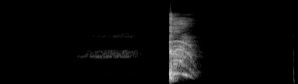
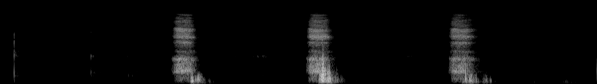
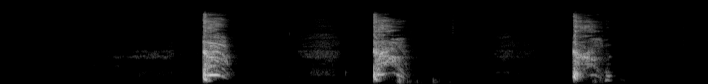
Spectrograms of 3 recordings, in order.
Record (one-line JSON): {"cough_length": "3.0 s", "cough_amplitude": 32726, "cough_signal_mean_std_ratio": 0.2, "exhalation_length": "6.0 s", "exhalation_amplitude": 23568, "exhalation_signal_mean_std_ratio": 0.24, "three_cough_length": "7.1 s", "three_cough_amplitude": 25309, "three_cough_signal_mean_std_ratio": 0.24, "survey_phase": "beta (2021-08-13 to 2022-03-07)", "age": "18-44", "gender": "Male", "wearing_mask": "No", "symptom_cough_any": true, "symptom_runny_or_blocked_nose": true, "smoker_status": "Never smoked", "respiratory_condition_asthma": false, "respiratory_condition_other": false, "recruitment_source": "Test and Trace", "submission_delay": "2 days", "covid_test_result": "Positive", "covid_test_method": "LFT"}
